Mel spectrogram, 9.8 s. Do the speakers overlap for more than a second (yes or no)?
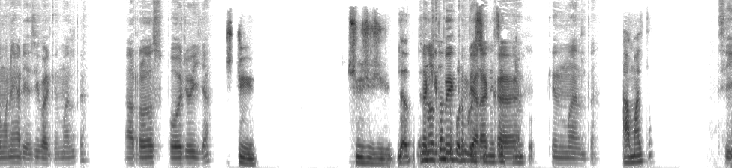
yes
